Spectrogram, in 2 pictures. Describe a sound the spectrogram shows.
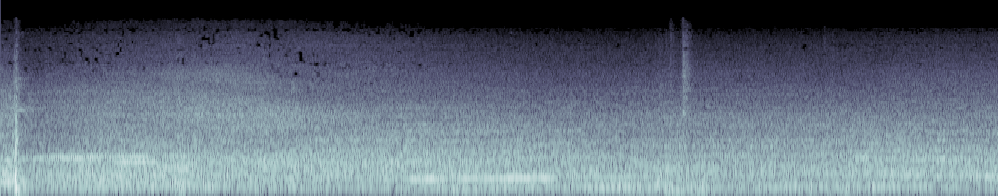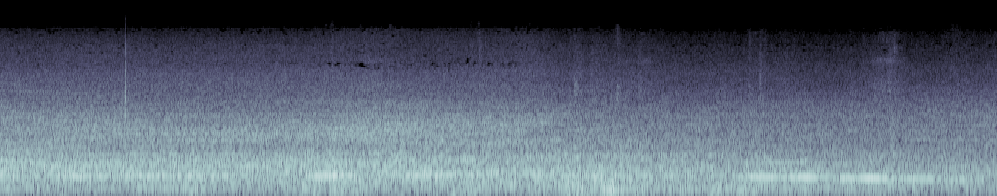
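A bus engine hums and rumbles steadily inside the vehicle.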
